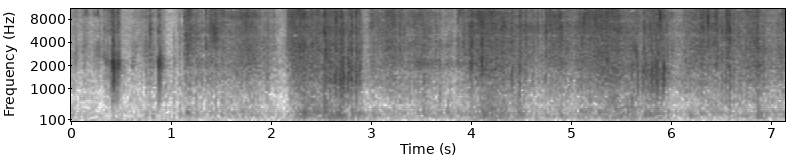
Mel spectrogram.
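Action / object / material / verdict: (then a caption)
scrape / soap flakes / soap / none. A pile of small, thin, tan dry soap flakes is pressed and crushed with fingertips and palms on a cutting mat. It makes dense, bright crunching and crinkling with sharp crackles and almost no low end. The crunching comes in continuous bursts that swell and fade.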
